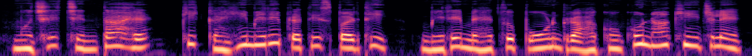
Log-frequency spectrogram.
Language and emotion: Hindi, fearful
